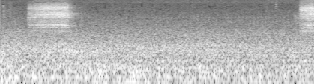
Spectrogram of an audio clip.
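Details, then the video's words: Mockingbird harassing a vulture it is trying to drive away, giving a harsh, hissing screech lasting about half a second, with another beginning at the end, over constant low background rumble. "Mockingbird dive bombs a vulture"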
